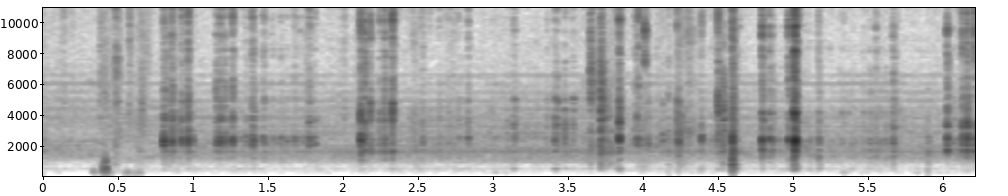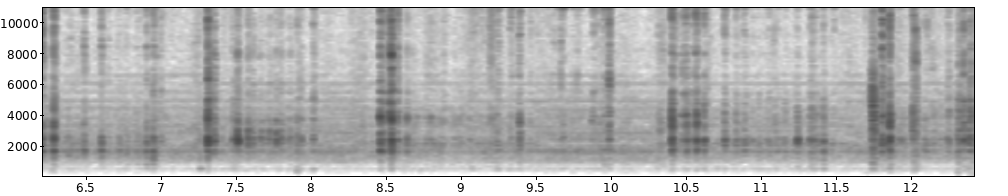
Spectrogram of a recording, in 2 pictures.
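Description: Small, irregular metallic clicks and rattles of a screwdriver working the screws out of a thin steel instrument case, with loose screws clinking as they are set down.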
